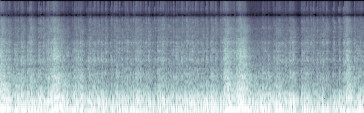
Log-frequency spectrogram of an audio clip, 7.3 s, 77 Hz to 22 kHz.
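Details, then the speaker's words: 1979 Camaro with a 355 V8 just reinstalled, restart: deep rumble that lopes and surges unevenly with the odd stumble. Timing read 20 degrees with a backfire earlier; air-fuel ratio about 22.5:1, far too lean, carburetor needs tuning. "Hell yeah. It's dead lean. It's like 22 and a half to 1. What? It's dead lean."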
